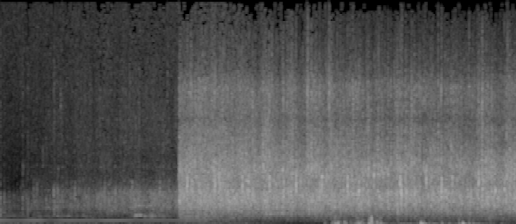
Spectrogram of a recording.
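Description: The backing track's last held chord fades away, then about two seconds in an audience suddenly breaks into steady applause, with a few low thumps in it.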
